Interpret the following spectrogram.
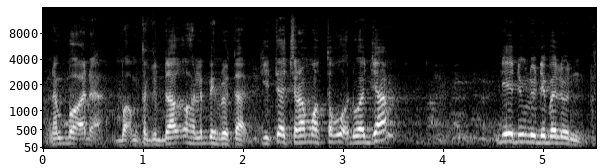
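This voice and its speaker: A man's voice: on the high side, a little fast, slight background noise. A man giving a humorous religious lecture, telling stories with jokes and acted-out quotes.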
